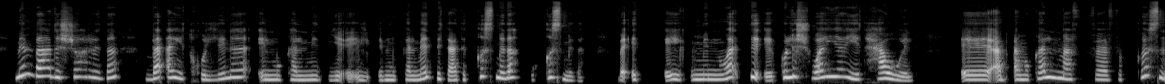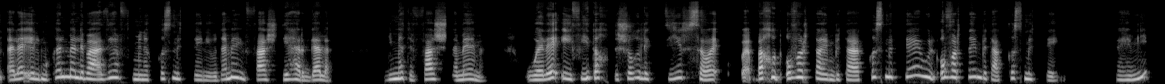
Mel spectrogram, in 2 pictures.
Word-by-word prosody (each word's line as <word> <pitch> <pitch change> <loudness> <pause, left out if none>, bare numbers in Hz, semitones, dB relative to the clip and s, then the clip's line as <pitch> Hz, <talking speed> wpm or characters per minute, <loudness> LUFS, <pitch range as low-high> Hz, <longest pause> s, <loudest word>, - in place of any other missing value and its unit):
من 370 - +4
بعد 380 -1 +4
الشهر 345 -1 -1
ده 305 +5 -1 0.3
بقى 290 +6 +3
يدخلنا 270 +5 -1
المكالمت 215 -1 -1
ي 195 -1 -5
المكالمات 210 +7 -1
بتاعة 205 -6 +2
القسم 325 - 0
ده 320 +3 +1
والقسم 235 -2 -1
ده، 165 -2 -15 0.3
بقت 240 -6 -1 0.2
إيه 220 +3 +1
من 225 0 +1
وقت 315 +6 +2 0.3
كل 330 +2 +6
شوية 360 +1 +2
يتحول 245 - +2 0.5
آآ 215 0 +2
أبقى 215 +1 +3
مكالمة 275 +3 +3 0.2
ف 225 - -8
في 210 0 -3
القسم، 305 - -3
ألاقي 265 +5 +2
المكالمة 265 +9 +1
اللي 310 -3 +4
بعديها 255 +5 +4
ف 305 -6 -15
من 225 -1 0
القسم 260 +6 -5
التاني، 215 -7 -6
وده 225 +7 -4
ما 315 +4 +4
ينفعش، 225 -5 +1
دي 230 - -1
هرجلة، 210 -2 0 0.5
دي 240 - 0
ما 265 - +6
تنفعش 240 +2 +1
تمامًا، 210 -3 -3 0.4
وألاقي 245 +6 +2
في 255 +4 -1
ضغط 300 -6 -3
شغل 265 +3 -1
كتير، 255 +3 -5
سواء 225 -9 0 0.3
باخد 295 +5 +3
overtime 325 -2 +2
بتاع 215 -2 +3
القسم 335 - 0
بتاعي 360 +5 -5
والovertime 325 +1 +1
بتاع 255 -10 -1
القسم 280 +7 -4
التاني، 195 -7 -7 0.5
فاهمني؟ 210 - -1
250 Hz, 155 wpm, -21 LUFS, 215-315 Hz, 0.5 s, كل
